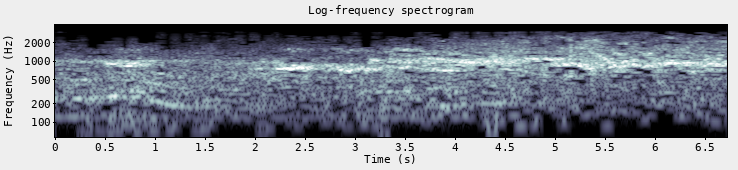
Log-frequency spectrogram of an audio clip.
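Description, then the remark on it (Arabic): A car skids with tires squealing as it drifts, swung right and left, a continuous screech mixed with engine roar that holds steady and fairly loud for several seconds, with no voices. “ويريد أن يرضي الشيطان ويعصي الرحمن ويتباهى أمام الإخوان والزملاء والخلان، يبرم السيارة يمين شمال إلى أن يأتي اليوم”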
